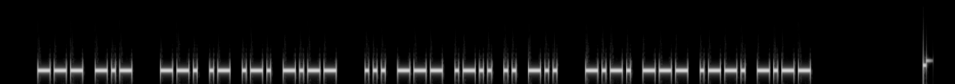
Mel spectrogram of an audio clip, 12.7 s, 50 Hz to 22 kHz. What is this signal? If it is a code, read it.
Morse code, heard as a keyed tone, about 22 wpm, 700 Hz. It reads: OK GARY SOLID COPY
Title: Practice QSO - Exchange 3 - More Info - 22wpm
